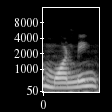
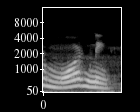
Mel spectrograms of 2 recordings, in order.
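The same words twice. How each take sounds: First: Said in the usual way. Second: मॉर्निंग split into two beats; syllable by syllable. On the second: Shown as a demonstration. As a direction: say मॉर्निंग as मॉर-निंग, with a gap between the syllables. (मॉर्निंग को दो हिस्सों में तोड़कर) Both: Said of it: "मॉर्निंग का दो है".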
